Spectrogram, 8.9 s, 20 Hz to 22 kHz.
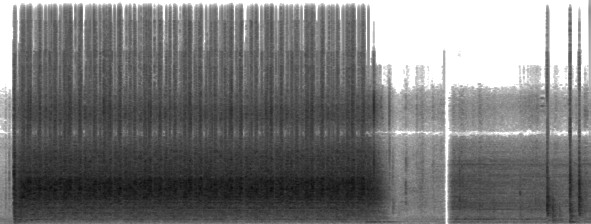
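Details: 1967 Buick Riviera sitting 20+ years, on original parts, cranked again for a spark check after the points were cleaned and regapped and the cap cleaned. Even, quick cranking at about two and a half turns a second with no firing; the starter spins the engine freely and healthily.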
